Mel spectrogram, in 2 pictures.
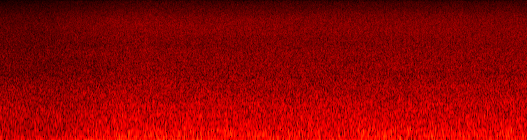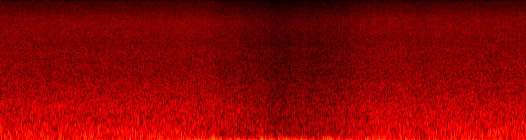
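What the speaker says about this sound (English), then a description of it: "the little cascades and riffles. It's loud." Mountain creek water rushing loudly over little cascades and riffles, a steady, dense, close roar that swells slightly toward the end, with no voices.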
